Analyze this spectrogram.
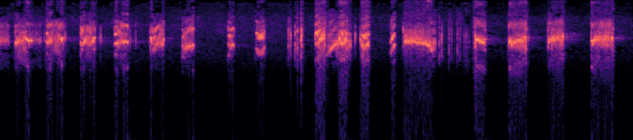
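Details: Edible-nest swiftlet attraction call: a steady series of piercing high chirps, some doubled, with a slurred squeaky trill in the middle before the regular chirping resumes.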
